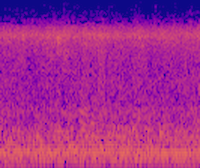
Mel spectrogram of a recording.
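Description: Steady background hiss with a faint hum and no distinct events: room tone.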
